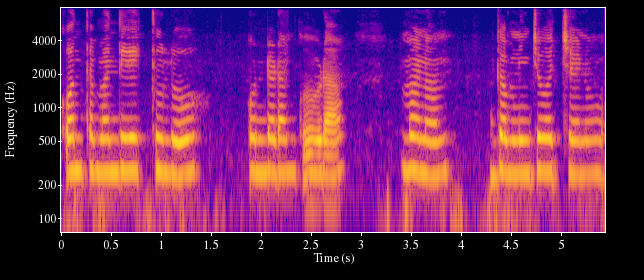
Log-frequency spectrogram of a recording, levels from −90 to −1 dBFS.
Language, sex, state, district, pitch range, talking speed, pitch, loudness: Telugu, female, Andhra Pradesh, Krishna, 255-270 Hz, 90 wpm, 260 Hz, -16 LUFS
